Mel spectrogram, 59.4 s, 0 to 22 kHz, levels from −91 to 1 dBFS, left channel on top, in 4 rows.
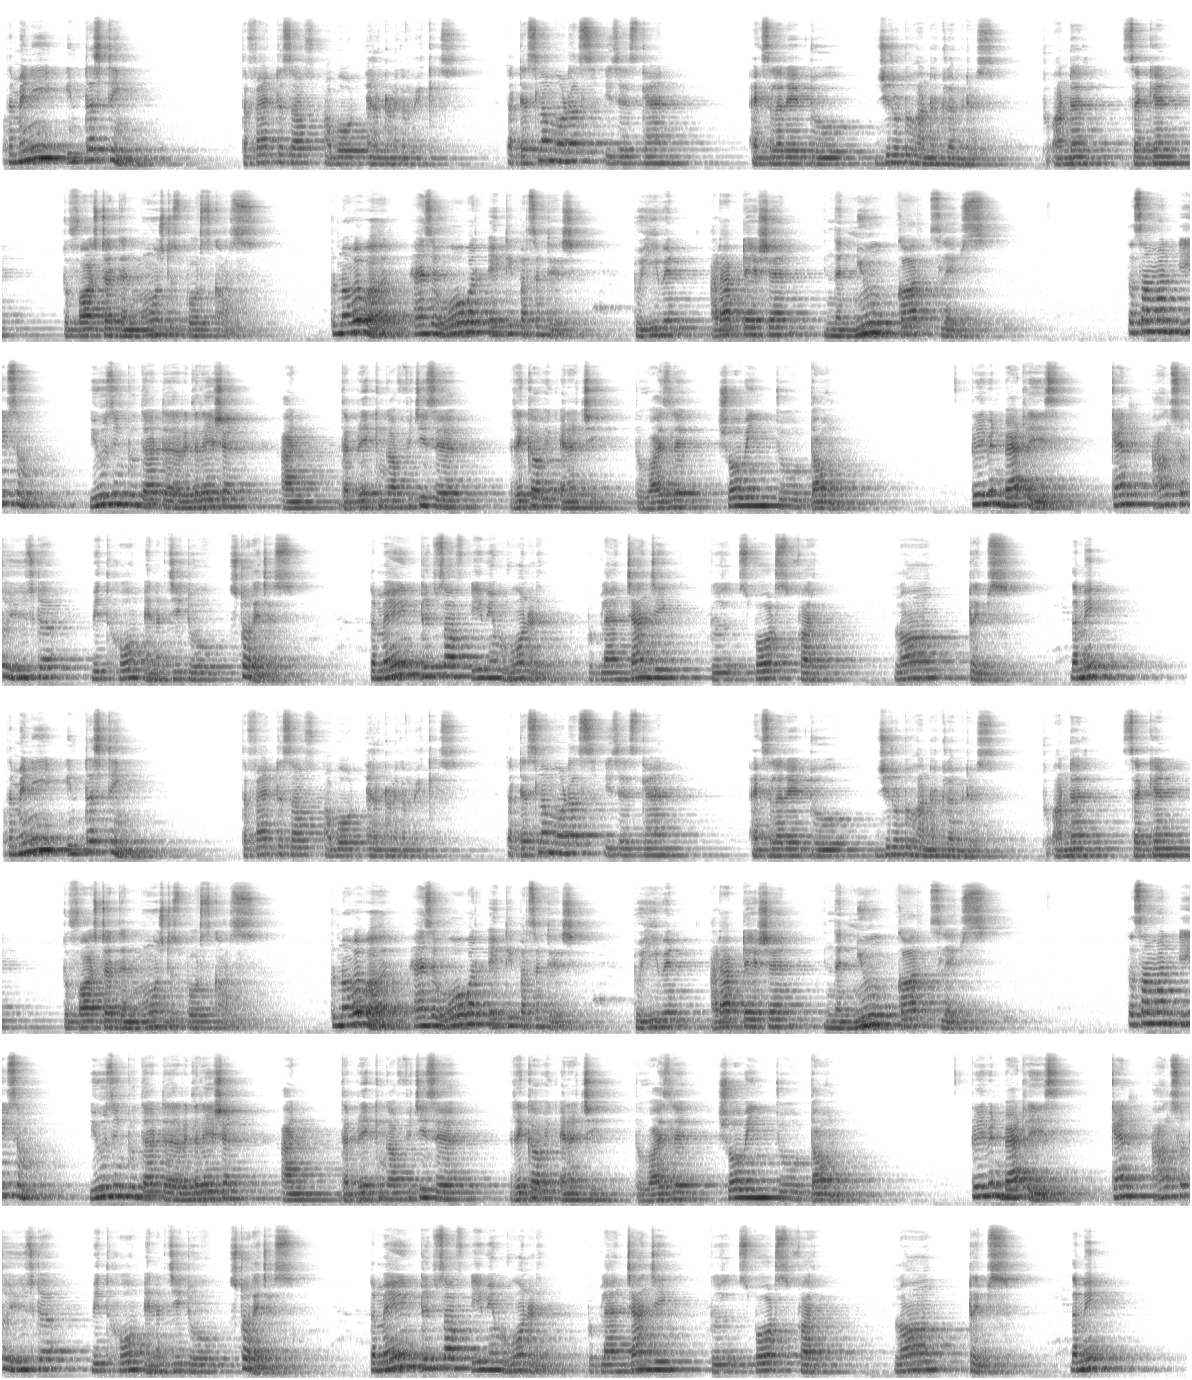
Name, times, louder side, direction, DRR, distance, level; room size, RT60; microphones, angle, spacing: voice 1, 0.1-1.7 3.0-5.7 6.3-8.4 9.3-10.6 10.9-12.4 13.0-13.7 14.1-14.8 15.6-18.0 19.0-22.0 22.7-23.4 23.7-24.8 25.1-27.1 28.9-30.2 30.8-32.8 33.2-35.5 36.0-37.2 37.6-38.4 38.7-40.3 41.8-42.9 43.6-45.3 45.7-48.2 49.1-51.4 51.9-53.1 53.4-54.9 55.7-56.4 56.6-57.1 57.9-58.2, equal, ahead, 4 dB, 1.3 m, -27 dB
18.5 x 7.0 x 7.5 m, 1.4 s
head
